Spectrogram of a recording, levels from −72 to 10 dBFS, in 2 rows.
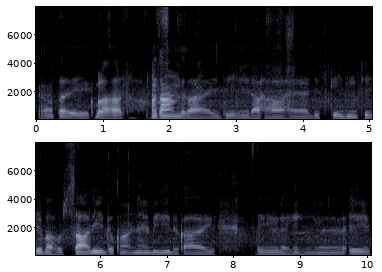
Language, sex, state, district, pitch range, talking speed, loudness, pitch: Hindi, male, Chhattisgarh, Kabirdham, 120-125 Hz, 125 wpm, -30 LUFS, 125 Hz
